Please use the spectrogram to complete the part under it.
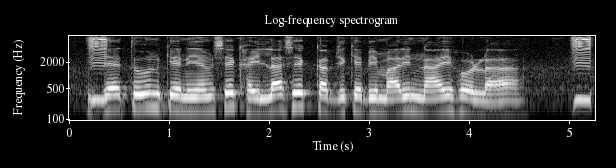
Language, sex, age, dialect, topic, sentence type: Bhojpuri, male, 18-24, Northern, agriculture, statement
